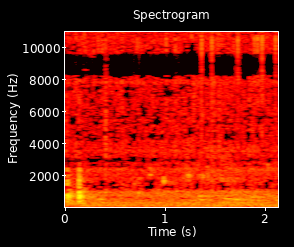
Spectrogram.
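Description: The first cup of milk, of 3 cups needed in total, pours steadily into a bowl, a soft continuous splashing hiss lasting a couple of seconds, preceded by two brief clinks at the start.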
